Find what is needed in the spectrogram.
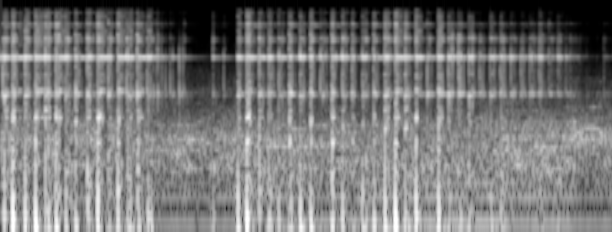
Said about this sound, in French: Un huissier est en bout de la table avec une sonnette à pariteur pour diriger les débats. Il se lève, sonne la cloche.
